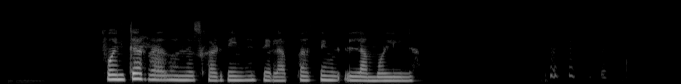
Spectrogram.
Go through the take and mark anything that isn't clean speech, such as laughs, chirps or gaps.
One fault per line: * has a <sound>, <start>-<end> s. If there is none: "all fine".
* has a laugh, 5.4-6.1 s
